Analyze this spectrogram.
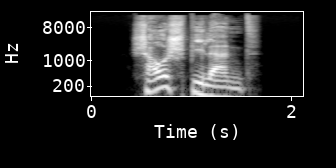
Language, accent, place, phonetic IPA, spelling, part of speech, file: German, Germany, Berlin, [ˈʃaʊ̯ˌʃpiːlɐnt], schauspielernd, verb, De-schauspielernd.ogg
- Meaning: present participle of schauspielern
